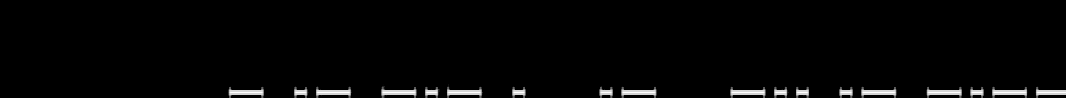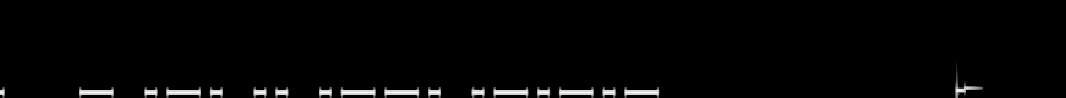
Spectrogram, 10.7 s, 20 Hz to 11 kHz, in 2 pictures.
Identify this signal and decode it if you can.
Morse code, heard as a keyed tone, about 21 wpm, 690 Hz. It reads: TAKE A DAY TRIP.
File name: practice / 22wpm / Easy Sentences with Hints - 22wpm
